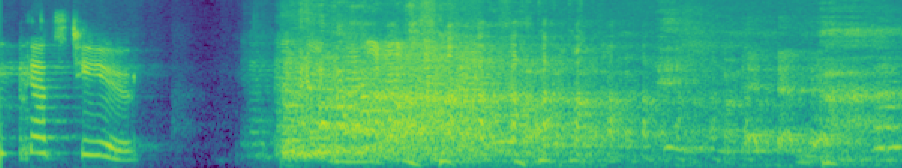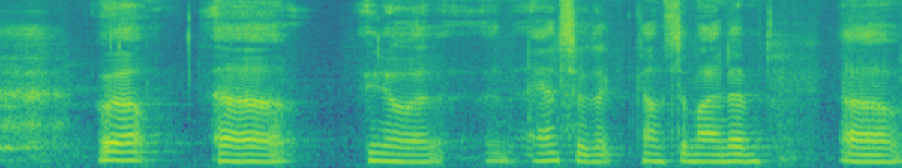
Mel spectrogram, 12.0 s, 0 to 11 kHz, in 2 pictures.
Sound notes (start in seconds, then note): 3.5 audience laughs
